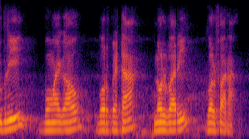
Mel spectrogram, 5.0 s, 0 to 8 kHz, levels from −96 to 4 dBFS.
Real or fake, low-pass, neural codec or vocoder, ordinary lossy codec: fake; 7.2 kHz; codec, 16 kHz, 8 kbps, FreqCodec, smaller model; Opus, 24 kbps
